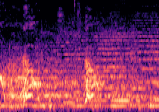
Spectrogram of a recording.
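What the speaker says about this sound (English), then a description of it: "there's the goodest dog in the world" Dog barking and whimpering in the period drama Downton Abbey, a few short yips and bow-wow sounds up close, mixed with speech and background score.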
